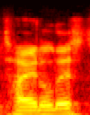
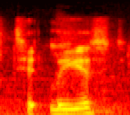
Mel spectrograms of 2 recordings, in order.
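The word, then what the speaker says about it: Titleist: Like Titus isn't Titalist. It's Titlyist.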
